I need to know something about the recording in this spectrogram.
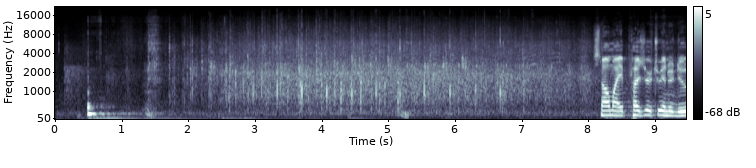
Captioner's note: applause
